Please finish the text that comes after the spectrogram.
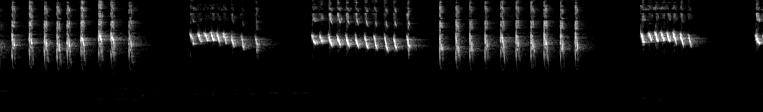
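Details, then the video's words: Young shrike chattering continuously: rapid harsh notes in bursts alternating with smoother, slightly falling squeaky trills, repeated over several seconds. "Burung Pentet Muda Ngekek Panjang"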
